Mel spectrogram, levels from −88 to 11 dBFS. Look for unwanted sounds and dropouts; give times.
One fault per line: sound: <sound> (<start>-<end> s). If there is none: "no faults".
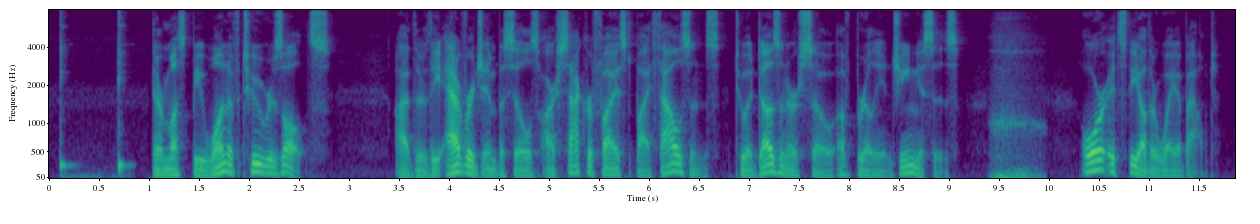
sound: tap (0.1-0.9 s)
sound: breath (9.4-10.0 s)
